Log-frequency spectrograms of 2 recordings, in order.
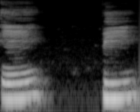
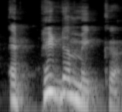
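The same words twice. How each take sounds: First: EPIDEMIC broken into four separate syllables. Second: Said in the usual way. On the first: Shown as a demonstration. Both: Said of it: "It's a four-syllable word".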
